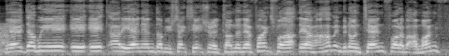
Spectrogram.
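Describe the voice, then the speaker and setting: Man, high-pitched voice, chatty ham radio operator, courteous, rambling delivery. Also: steady tone, normal speed, a little hiss or hum. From Wales, United Kingdom. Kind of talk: casual ham radio contact with call signs.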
